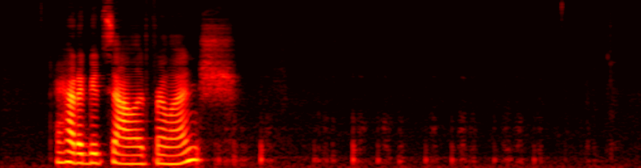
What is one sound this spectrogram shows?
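A pen scratches softly on a card.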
